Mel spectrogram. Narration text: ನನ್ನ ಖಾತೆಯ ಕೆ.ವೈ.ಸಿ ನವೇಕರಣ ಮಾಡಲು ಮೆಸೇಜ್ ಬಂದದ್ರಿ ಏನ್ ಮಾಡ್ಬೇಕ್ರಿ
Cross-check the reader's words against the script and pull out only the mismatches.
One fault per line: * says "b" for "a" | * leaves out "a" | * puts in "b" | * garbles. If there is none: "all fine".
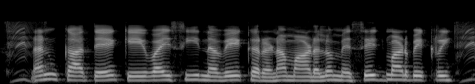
* leaves out "ಬಂದದ್ರಿ ಏನ್"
